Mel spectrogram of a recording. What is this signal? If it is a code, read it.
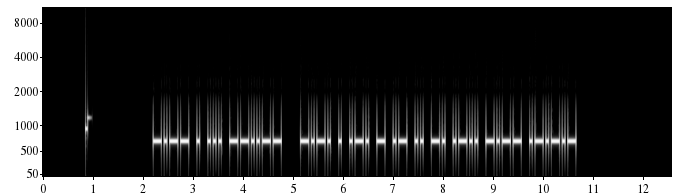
Morse code, heard as a keyed tone, about 22 wpm, 700 Hz. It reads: YES, CERTAINLY.
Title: Sentences from Top 900 Words 22wpm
